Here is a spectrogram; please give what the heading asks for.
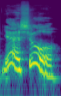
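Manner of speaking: high, innocent agreement; naive younger self. Retold or imitated. Winner mimicking his reply to a late-night invitation, naively agreeable. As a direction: imitate your naive self saying yes. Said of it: "very naive [name] just went".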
